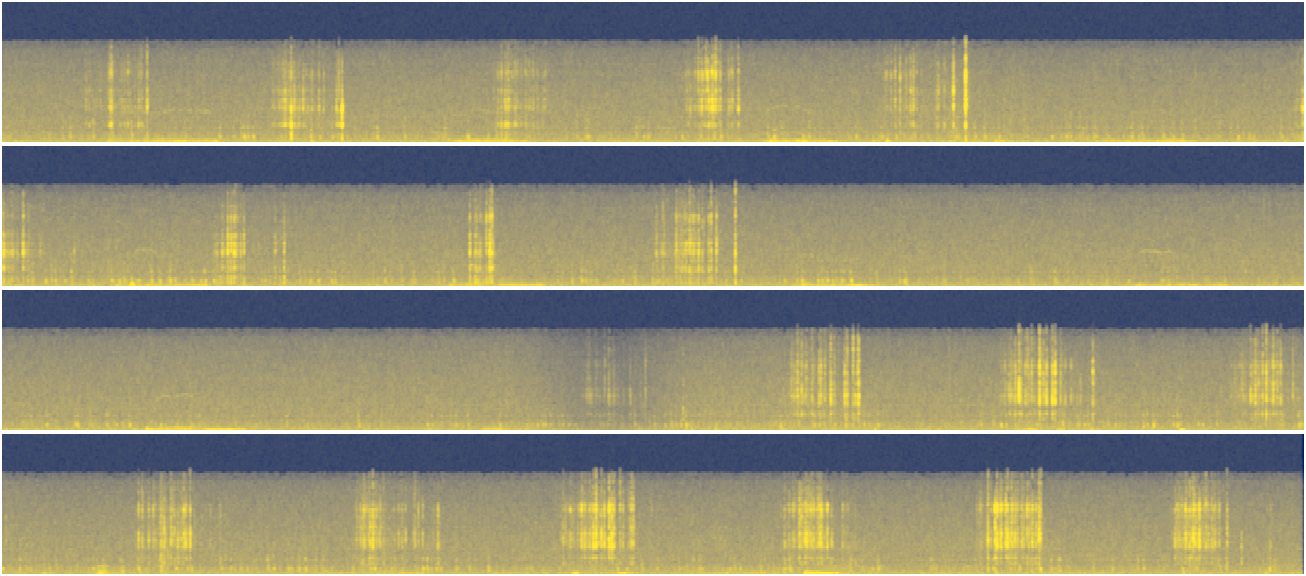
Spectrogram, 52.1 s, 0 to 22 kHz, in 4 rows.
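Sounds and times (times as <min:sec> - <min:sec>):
snail rasping on a leaf: 0:00.8 - 0:01.7, 0:02.4 - 0:03.6, 0:04.9 - 0:05.5, 0:06.8 - 0:07.5, 0:08.8 - 0:09.8, 0:12.9 - 0:13.6, 0:14.5 - 0:16.0, 0:17.6 - 0:18.1, 0:19.5 - 0:20.4, 0:31.8 - 0:32.6, 0:33.8 - 0:34.7, 0:36.0 - 0:37.1, 0:38.3 - 0:39.3, 0:40.3 - 0:41.1, 0:42.2 - 0:43.6, 0:44.7 - 0:45.5, 0:46.8 - 0:47.6, 0:48.8 - 0:49.7, 0:50.8 - 0:51.6.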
